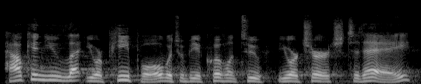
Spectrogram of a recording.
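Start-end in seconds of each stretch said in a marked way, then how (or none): 0.0-1.6 higher, mildly heated protest; indignant Habakkuk. Retold or imitated. Prophet protests to God about his people, mildly indignant. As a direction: challenge it with a touch of outrage. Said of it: "Habakkuk is shaking his fist at God".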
